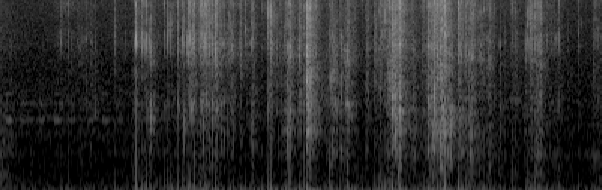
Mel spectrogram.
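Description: Quiet scratchy rustling of a stack of glossy trading cards being handled and shuffled by hand: a quick run of short scrapes and clicks.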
